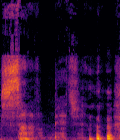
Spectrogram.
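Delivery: slow, breathless hushed curse; whispered curse. Retold or imitated. Fan reacting to the F T R result, slow whisper. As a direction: whisper it in disbelief. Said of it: "I was like".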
